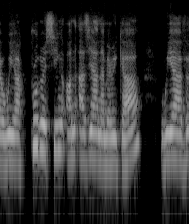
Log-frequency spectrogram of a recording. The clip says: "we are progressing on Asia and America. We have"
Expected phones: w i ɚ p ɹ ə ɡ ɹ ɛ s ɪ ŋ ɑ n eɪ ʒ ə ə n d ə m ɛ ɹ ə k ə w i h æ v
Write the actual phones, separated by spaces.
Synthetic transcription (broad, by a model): w i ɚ p ɹ ə ɡ ɹ ɛ s ɪ ŋ ɑ n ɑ z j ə n ə m ɛ ɹ ə k ə w i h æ v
